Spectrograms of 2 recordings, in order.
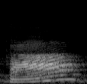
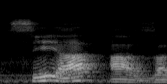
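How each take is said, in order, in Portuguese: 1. A palavra começa com um som de k puro. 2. A palavra começa com a sílaba 'say'. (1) "você pronuncia a letra K" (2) "você não fala ceasa"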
